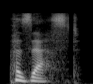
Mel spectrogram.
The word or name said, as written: possessed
